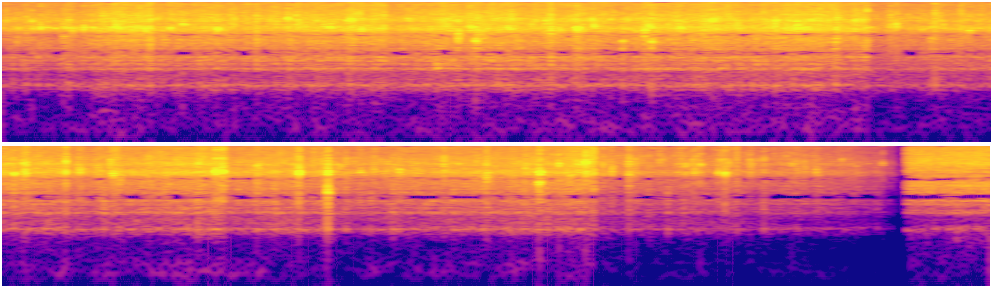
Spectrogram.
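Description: Chopped ginger, garlic and green chilli sizzling in a little hot oil in a steel kadai, a steady hiss with scattered sharp crackles. The sound drops out suddenly near the end.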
